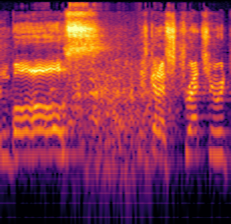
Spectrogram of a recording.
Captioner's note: audience laughing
